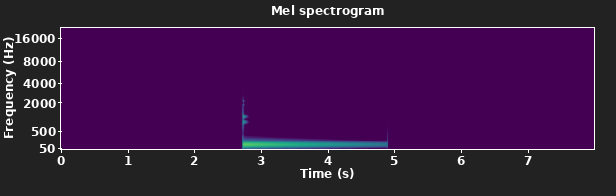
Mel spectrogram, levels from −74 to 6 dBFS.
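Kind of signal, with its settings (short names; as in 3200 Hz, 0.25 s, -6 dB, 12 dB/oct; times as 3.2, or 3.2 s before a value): FM tone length 2.17 s, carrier 131 Hz, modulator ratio 7.63, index 0.59, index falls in 0.12 s exponential, decay 4.33 s, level -16 dB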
